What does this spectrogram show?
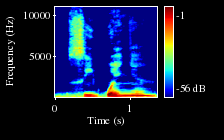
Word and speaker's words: cigüeña: Pingüino, bilingüe, cigüeña, vergüenza. And they all have two little dots on top of the U because you are allowed to pronounce the U even though it's next to the G.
